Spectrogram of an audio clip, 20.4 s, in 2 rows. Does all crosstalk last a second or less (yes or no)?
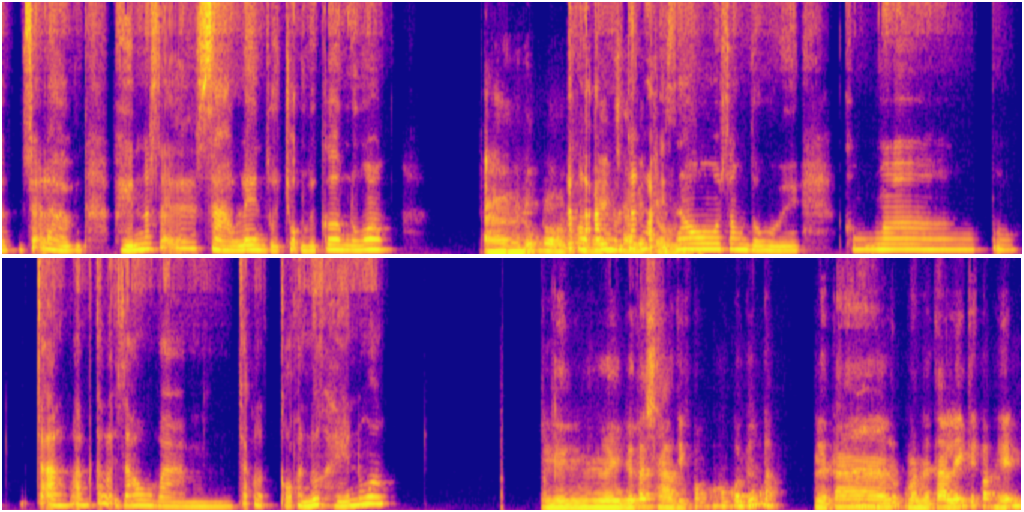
no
